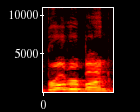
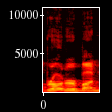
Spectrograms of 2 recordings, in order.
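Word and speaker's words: Brøderbund: I believe it's pronounced broader Bond because the O has like a line through it like a stroke so instead of it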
